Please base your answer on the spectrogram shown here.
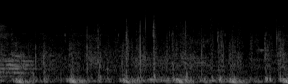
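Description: Show horses at an Icelandic breeding event moving at a brisk gait, hooves clip-clopping in a steady rhythmic pattern at moderate distance, with an announcer speaking over them.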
